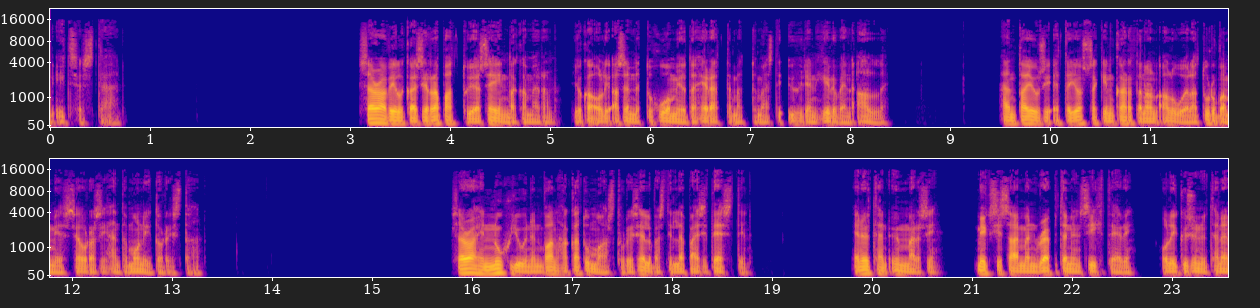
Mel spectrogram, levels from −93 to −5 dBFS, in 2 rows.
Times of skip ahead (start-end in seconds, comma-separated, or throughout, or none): 4.57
